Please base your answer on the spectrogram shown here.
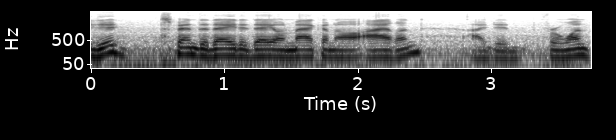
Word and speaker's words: Mackinac: spend today today on Mackinac Island I did for one thing learn the pronunciation of the word is Mackinac not Mac and act it's a French spelling which is kept for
